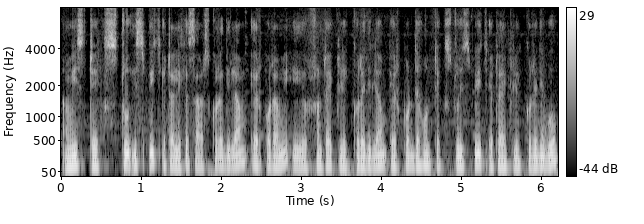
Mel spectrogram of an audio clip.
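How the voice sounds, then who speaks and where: Speaking quickly at an average male pitch with a darkish tone, a man narrates a step-by-step tech tutorial. The scripted-sounding delivery addresses viewers directly and repeats instructions, with background music playing behind him.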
